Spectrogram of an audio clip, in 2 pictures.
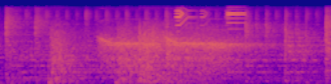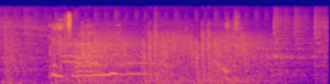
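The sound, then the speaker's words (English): Rocket fire in the video game Metal Gear Solid: a few sharp blasts and booming impacts, mixed with other game sounds and a sustained tone near the middle. “That rocket went past him.”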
